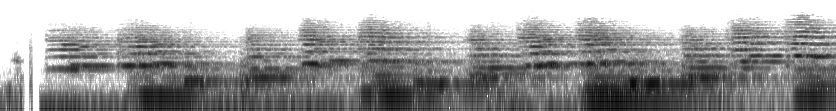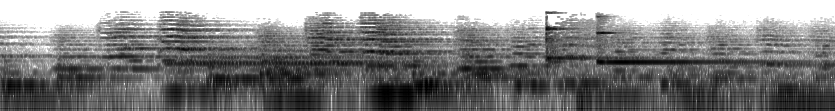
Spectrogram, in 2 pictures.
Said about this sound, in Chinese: 小华去看谁按门铃啊？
